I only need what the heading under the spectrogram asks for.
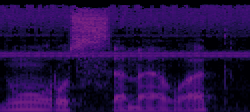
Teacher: We have Ra with Tafkhim, نور السماوات. The Ra has a Dhamma. Due to the Dhamma that it has, we have to pronounce it with thickness.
